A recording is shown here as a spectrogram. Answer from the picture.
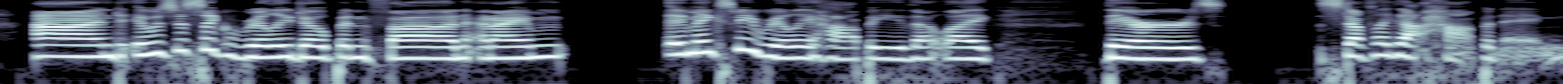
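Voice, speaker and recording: A woman with a Californian accent, fairly high pitch and ordinary pitch variation at a moderate pace, in a dry, close sound with no echo on a very clean recording with a silent background. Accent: Californian American. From Los Angeles, Dominican family. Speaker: comedian. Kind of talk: casual chat.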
